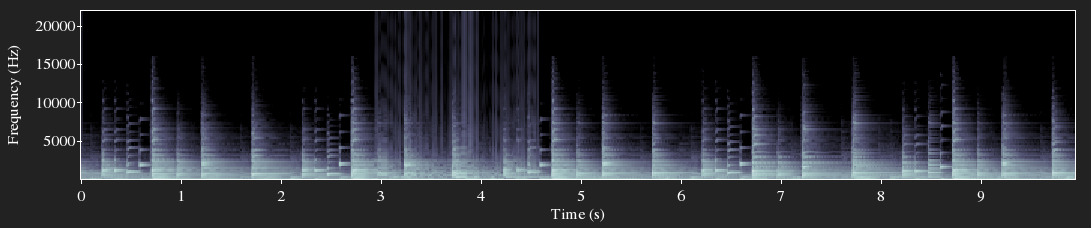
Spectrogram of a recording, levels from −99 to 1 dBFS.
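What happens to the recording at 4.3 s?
At 4.3 s the audio is inside a stretch of robotic sound from repeated short buffers, running from 2.93 to 4.57 s. New audio is likely arriving too seldom, so the playback keeps looping the last fragment, which fits a buffer of about 5 ms, for roughly 70% of the time while real audio is skipped. Those repeats stamp a fixed 200 Hz pitch onto the sound, turning it into a rigid, metallic buzz that only loosely tracks the original.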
